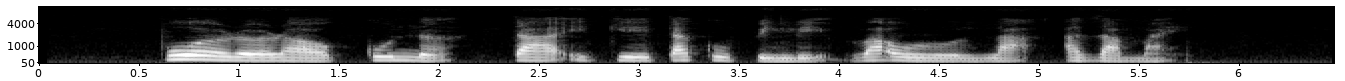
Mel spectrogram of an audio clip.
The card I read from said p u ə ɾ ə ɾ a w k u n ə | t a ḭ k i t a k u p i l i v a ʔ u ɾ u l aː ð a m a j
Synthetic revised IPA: p u ə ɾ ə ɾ a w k u n ə | t a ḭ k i t a k u p i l i v a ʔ u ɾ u l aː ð a m a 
